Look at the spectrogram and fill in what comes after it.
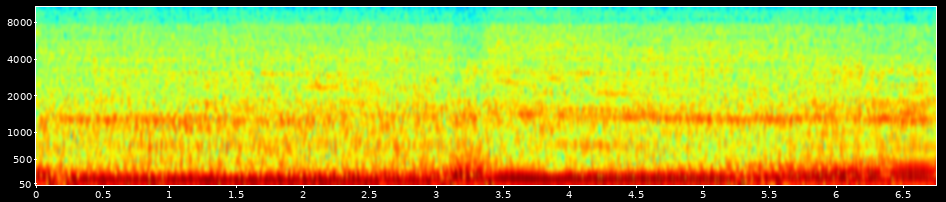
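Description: Maserati MC20's twin-turbo V6 running under load as the car is driven hard, its note slowly changing pitch, with a gear change about three seconds in.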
